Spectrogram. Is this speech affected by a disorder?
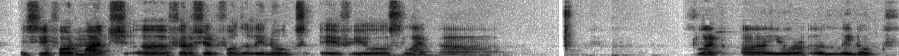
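No.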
